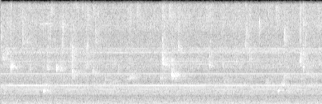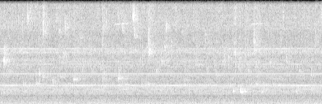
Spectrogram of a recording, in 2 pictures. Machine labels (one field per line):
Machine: pump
